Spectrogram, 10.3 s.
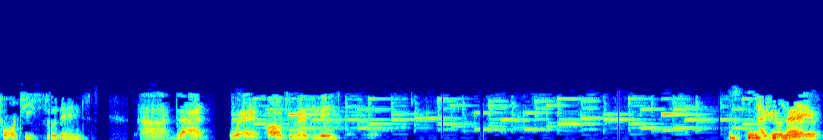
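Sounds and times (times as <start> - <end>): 
speech: 0.0 - 4.5, 9.1 - 10.2
cell phone ringing: 2.9 - 10.1.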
